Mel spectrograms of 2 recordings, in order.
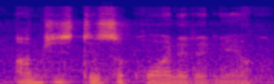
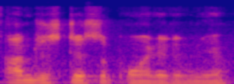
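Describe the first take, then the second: First: It is said in a very deep voice. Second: It is said in a normal voice.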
